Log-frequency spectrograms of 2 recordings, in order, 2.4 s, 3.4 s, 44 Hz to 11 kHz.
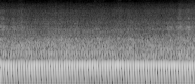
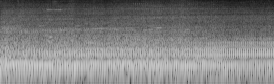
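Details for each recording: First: Yamaha NMAX with a 4S1M Street Core V3 exhaust pipe: a steady idle with a buzzy, tinny rattle on each exhaust beat. The muffler is short on fiber-wool packing, causing the rattle and vibration. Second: Yamaha NMAX with a 4S1M Street Core V3 exhaust, riding after the muffler was repacked with more fiber wool to cure a rattle: steady, full exhaust drone with no rattle or buzzing, sounding fuller than before; healthy exhaust note.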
